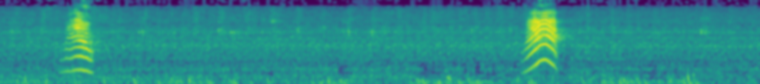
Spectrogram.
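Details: Indian ringneck parakeet copying a cat's miaow: two separate arched, harmonic-rich meows about three and a half seconds apart, quiet rustling between.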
